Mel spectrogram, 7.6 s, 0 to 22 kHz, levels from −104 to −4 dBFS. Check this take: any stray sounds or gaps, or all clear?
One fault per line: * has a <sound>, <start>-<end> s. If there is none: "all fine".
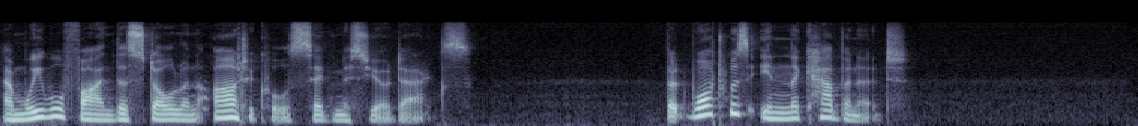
all fine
